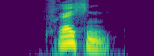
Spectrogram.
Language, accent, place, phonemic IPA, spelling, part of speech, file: German, Germany, Berlin, /ˈfʁɛçn̩/, Frechen, proper noun, De-Frechen.ogg
- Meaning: a town in Rhineland, North Rhine-Westphalia, Germany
